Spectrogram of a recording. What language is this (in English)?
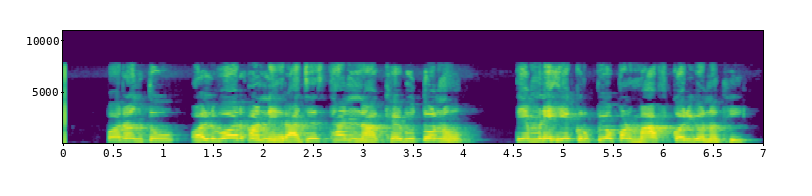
Gujarati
